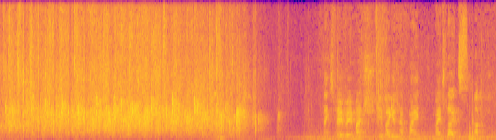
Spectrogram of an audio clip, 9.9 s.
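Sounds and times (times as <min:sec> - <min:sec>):
audience applause: 0:00.0 - 0:05.8
speech: 0:06.8 - 0:09.8.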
